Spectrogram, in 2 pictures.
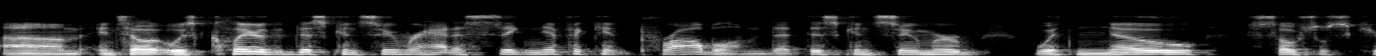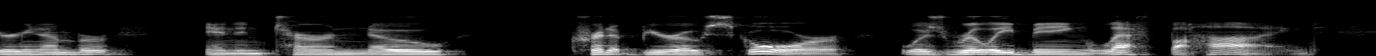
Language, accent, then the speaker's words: English; Dallas, Texas, United States; So I grew up in Dallas.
